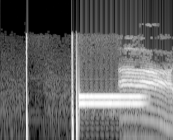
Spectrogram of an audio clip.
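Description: Two sharp clicks, then a steady, loud telephone tone after a dropped call that holds unbroken to the end.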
